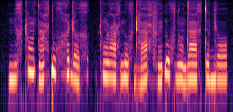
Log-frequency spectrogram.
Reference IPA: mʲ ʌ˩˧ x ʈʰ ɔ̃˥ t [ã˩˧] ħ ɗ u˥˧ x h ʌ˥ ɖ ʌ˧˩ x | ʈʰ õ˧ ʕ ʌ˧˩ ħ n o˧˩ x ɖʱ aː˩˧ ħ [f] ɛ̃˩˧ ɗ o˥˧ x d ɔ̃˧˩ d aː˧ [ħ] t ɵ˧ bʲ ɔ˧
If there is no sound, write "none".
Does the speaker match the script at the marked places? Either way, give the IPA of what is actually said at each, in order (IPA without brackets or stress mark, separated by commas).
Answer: ã˩˧, f, x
